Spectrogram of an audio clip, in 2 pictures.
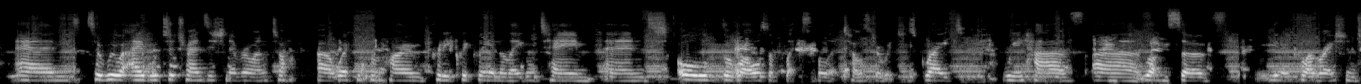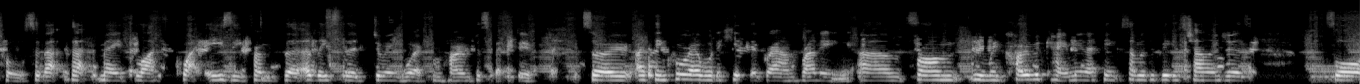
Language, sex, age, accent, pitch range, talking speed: English, female, 30-49, Australian, 185-220 Hz, 185 wpm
